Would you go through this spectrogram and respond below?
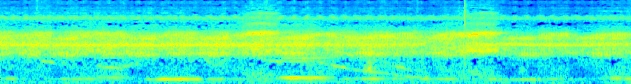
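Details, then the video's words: Night chorus of frogs during rain in rural countryside. Low, droning croaks come in short bursts several times a second, layered over continuous shrill insect buzzing and constant rainfall. "Bạn nghe tiếng ếch nhái kêu trong đêm khuya."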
